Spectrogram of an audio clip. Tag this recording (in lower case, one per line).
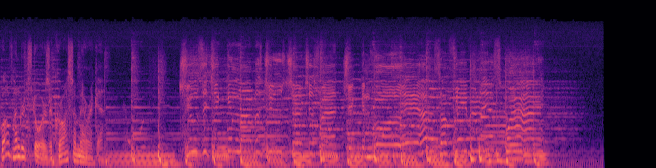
speech
music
